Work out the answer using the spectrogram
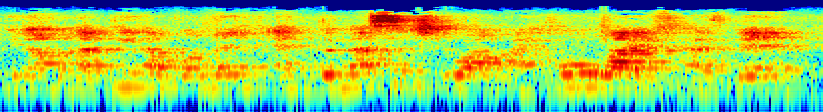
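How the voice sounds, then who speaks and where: Woman, native Spanish speaker, slight cold, earnest and halting, higher voice, distant mic in a big echoey room. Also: fairly even intonation. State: under the weather, slight cold. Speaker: panel speaker. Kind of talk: personal talk to an audience. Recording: echoey hall, far from mic, noisy.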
